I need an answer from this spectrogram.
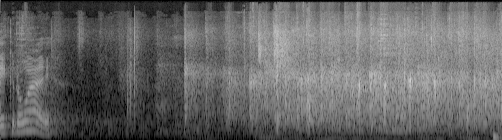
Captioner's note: applause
